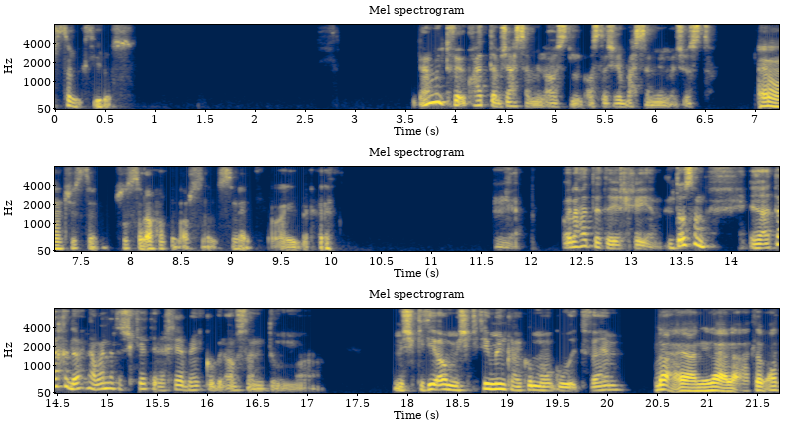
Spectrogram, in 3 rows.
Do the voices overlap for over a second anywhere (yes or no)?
no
